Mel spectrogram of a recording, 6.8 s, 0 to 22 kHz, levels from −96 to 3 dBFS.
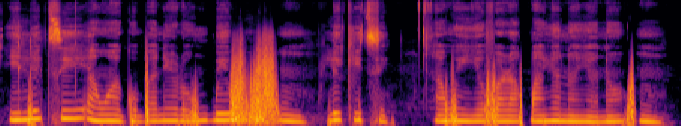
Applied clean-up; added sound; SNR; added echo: none; none; none; none.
